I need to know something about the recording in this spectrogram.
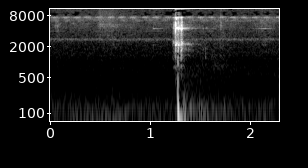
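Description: A single sharp metallic clink about a second in, with a brief ring, as the steel magneto flywheel is fitted onto the crankshaft of a KLX 150 engine.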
